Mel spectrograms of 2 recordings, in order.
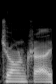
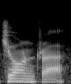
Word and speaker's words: genre: literature so what basically genre is it's a french word and its pronunciation goes like it's a just sound genre genre and it basically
